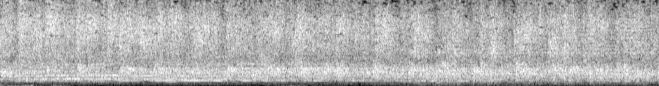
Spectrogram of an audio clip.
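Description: Sustained, dense applause from a large group in the Vilassar de Mar council chamber as the new mayor is proclaimed, a steady wash of many hands clapping at once without pause for the full five seconds, loud and even with no voices standing out.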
